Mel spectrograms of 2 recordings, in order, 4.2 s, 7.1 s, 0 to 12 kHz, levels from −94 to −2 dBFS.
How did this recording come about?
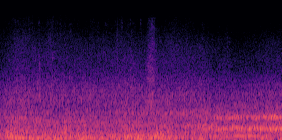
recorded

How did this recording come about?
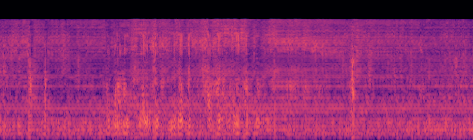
remade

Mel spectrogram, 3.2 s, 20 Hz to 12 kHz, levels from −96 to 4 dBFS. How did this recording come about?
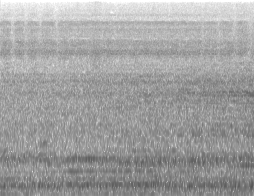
recorded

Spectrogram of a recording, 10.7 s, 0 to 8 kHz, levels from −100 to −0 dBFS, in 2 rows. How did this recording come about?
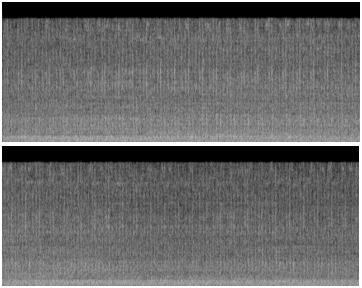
recorded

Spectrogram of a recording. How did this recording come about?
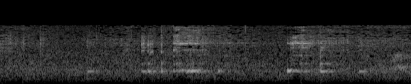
recorded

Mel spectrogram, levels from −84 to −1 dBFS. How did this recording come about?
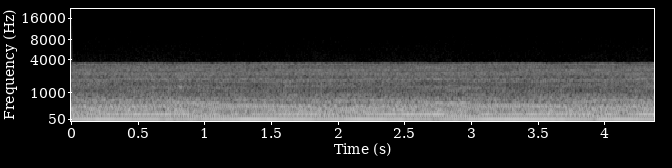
remade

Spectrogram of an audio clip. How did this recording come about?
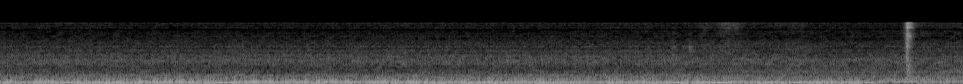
remade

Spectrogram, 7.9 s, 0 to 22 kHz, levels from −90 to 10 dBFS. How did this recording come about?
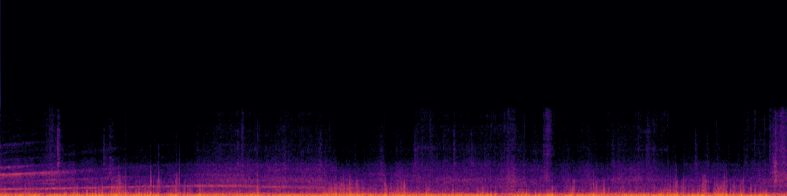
remade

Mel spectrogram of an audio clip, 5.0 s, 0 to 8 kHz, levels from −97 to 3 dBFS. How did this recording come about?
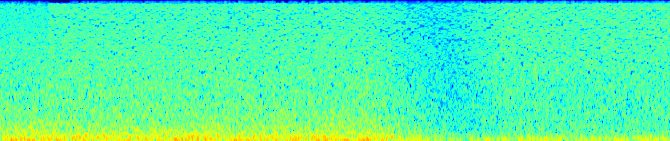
recorded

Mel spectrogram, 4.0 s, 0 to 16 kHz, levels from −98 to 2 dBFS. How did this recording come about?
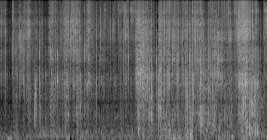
remade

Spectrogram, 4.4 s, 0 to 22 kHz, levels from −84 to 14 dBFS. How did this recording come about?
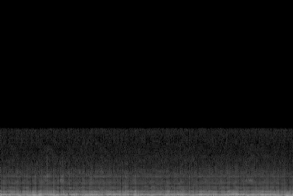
remade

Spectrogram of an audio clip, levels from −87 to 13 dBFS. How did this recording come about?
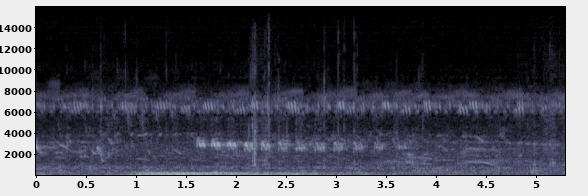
remade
